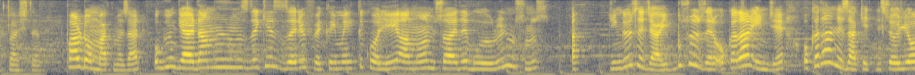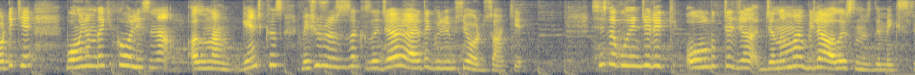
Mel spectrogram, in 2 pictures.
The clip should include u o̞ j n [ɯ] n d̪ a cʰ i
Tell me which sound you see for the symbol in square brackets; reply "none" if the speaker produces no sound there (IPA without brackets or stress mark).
u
